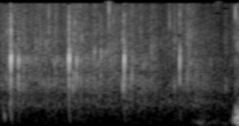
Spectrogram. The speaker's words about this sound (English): Can everybody clap for Andy tonight?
